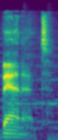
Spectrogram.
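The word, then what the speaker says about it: Banette: According to official sources, it's pronounced Bannet. Emphasizes on the second syllable.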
